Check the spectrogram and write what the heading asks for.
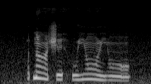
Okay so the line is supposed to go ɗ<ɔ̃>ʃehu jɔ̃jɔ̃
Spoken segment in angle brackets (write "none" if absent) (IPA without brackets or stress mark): ɑ̃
